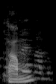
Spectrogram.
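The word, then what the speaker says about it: thumb: এম ও বি থাকলে বি উচ্চারণ হয় না। তারপর হচ্ছে কম্ব যেমন চিরুনি। তারপর হচ্ছে থাম হাতের বুড়ো আঙ্গুল।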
